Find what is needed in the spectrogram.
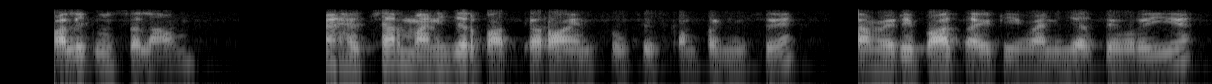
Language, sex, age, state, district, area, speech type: Urdu, male, 30-45, Telangana, Hyderabad, urban, conversation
